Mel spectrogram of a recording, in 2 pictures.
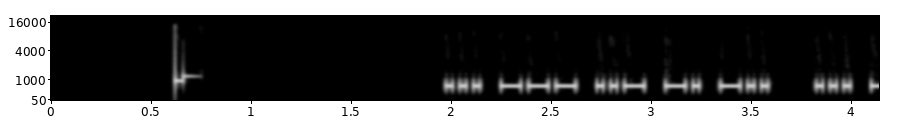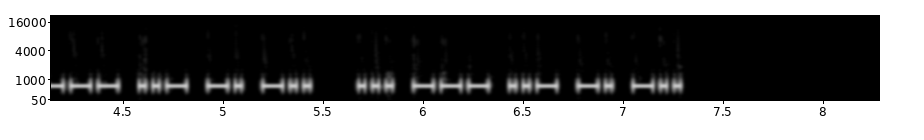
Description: Morse code, heard as a keyed tone, about 34 wpm, 700 Hz. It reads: SOUND SOUND SOUND
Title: Top 100 Words Repeated 35wpm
